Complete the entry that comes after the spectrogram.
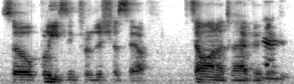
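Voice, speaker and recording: A very low-voiced man from Brazil moderates an online panel. He hands the floor to each speaker warmly, with many fillers and repeated words. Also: little pitch movement, a little fast, slight background noise.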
